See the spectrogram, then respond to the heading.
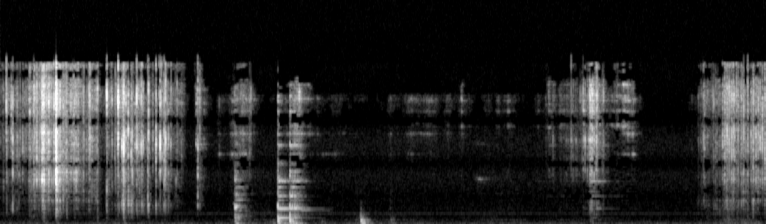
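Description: Thin, dry, crisp potato chip pieces are crumbled between fingertips, then the pile is pressed by hand inside a glass bowl. Dense, bright crackling gives way to separate short crunches with quiet pauses between them, and a fresh burst of crackling closes the clip.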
